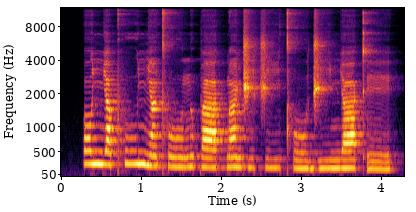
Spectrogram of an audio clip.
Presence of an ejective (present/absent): present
